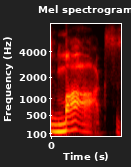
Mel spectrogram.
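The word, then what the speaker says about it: Maax: It's like Max is how they say it, but it's like it's just Max with an extra A. Come on, guys. – Yeah, they put like two A's on it, but it's Max. John Amos, the great John Amos, playing Seth.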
